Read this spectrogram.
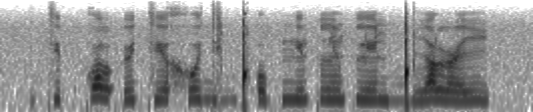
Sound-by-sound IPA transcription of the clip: tʲ ɐ˩˧˩ p k ʊ˦˨ lˠ ʔ y˩˧ tʲ ɐ˩˧˩ x ʊ˧˥˧ dʲ ə˩˧ ǃʼ o˧˩˧ p nʲ ẽ˧˥˧ p l ĩ˧˥˧ p lʲ ẽ˧˥˧ ɡ͡ǃ iː˧˥˧ lˠ ɭ i˩˧˩

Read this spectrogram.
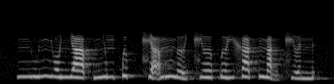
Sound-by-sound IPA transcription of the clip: ɲ u˨˦ ɲ ɔ˧ ɲ aː˨˩ p̚ ɲ ə˧ m ɓ ə˦˥ p̚ t͡ɕ a̰˧˥ m ŋ əː˧˩ t͡ɕ əː˧ ɓ ə˨˦ j x a˦˥ k̚ ŋ a̰˧˨ ŋ t͡ɕ ə˨˩ n

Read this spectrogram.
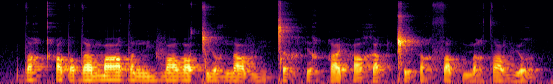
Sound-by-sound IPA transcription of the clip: dˤ i ʁ qʰ ɪ dˤ ɪ dˤ i m ɑ dˤ ə n i v ɑ ðˤ ə˞ ǀ y ʁ n ɑ v i ǀ ɪ ʁ h i ʁ q e h ɑ χ e q ǁ ɪ h ə ʁ sˤ e q m ɪ ʁ tˤ y v y ʁ

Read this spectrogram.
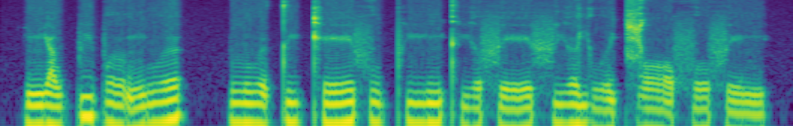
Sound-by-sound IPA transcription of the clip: ɲ a˩ w p i˥˨ p ɤː˧˩ ŋ u˧˥ ə̯ | l u˧˩ ə̯ t̪ i˧ kʰ eː˧˥ f u˧ pʰ iː˧ ŋ t̪ʰ i˩˧ ə̯ f eː˩˧ f i˧ ə̯ j u˩ ə̯ t͡ɕ ɔː˧˩ f o˧˥ f e˩ n

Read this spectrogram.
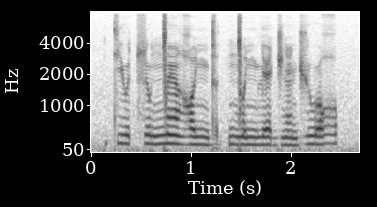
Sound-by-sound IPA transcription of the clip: tʲ u t͡s u ŋ͡ǀ ɛ̃ ʁ ɔ ɲ d a̰ tʲ ŋ͡ǀ ɔ ɲ lʲ a d͡ʒ ã d͡ʒ u ʁ

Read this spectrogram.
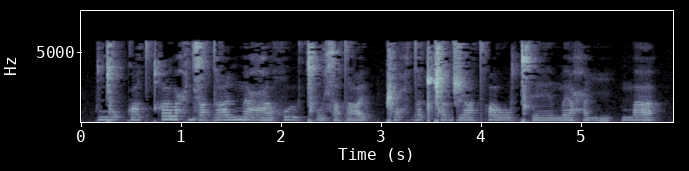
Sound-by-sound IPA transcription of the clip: ŋ͡ǀ o ʔ k o tˤ qʰ ɯː ħ d͡ʑ e dˤ iː m ɛ ʕ a χʷ ɯː ǀʰ o ɕ a tˤ e | ǁ o ħ dˤ i t ǁ a ɖ͡ʐ eː tˤ ʔ oː ǀʰ eː m ɛ ħ iː | m a

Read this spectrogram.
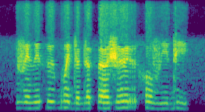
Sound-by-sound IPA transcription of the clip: v e ð i θ ʉː ɡʷ e d œ d œ θ œː ʃ øː r h o v iː d i

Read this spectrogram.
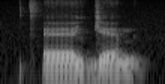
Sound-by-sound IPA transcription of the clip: t͡sʼ ɛː lʲ ɡʲ ɛ m

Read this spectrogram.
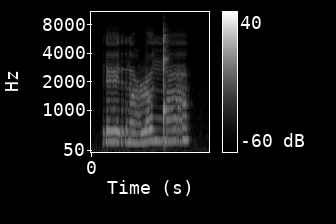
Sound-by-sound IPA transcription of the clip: ɾ e r œ̃ ɭ ə ŋ͡ǃ œ̃

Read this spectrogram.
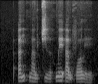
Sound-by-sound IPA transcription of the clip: ʔ a˨˦ n h w a̤˨˩ w t͡ɕ ɨ̤˨˩ ə̯ h w e˧ ʔ a̰˧˨ w f ɔ˨˦ l e̤˨˩

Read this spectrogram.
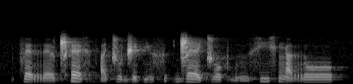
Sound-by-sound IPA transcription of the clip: t͡s ɛ˧˩ r ɛː˩ ʈ͡ʂʰ ɛː˥˨ x pʼ a˩ t͡ɕ o˥˨ d͡ʒ e˥˨ pʲ ɯː˥ x | ɖ͡ʐ ɛː˥˨ t͡ɕ oː˧ x ɓ ɯː˩ x iː˥ x ŋ a˧˩ r oː˥

